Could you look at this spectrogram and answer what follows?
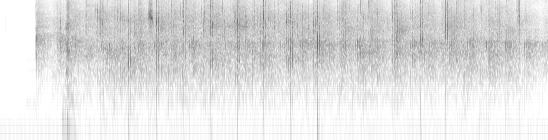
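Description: Audience applause following a speech, a dense, sustained wash of clapping that starts abruptly and carries on steadily with scattered sharper claps.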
